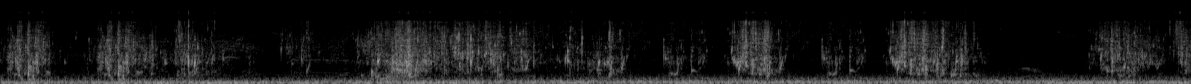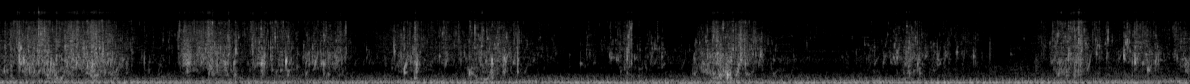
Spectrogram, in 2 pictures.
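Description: Hands and legs splashing and sloshing in shallow muddy water while groping for fish, in irregular bursts throughout. A steady low rumble runs underneath.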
